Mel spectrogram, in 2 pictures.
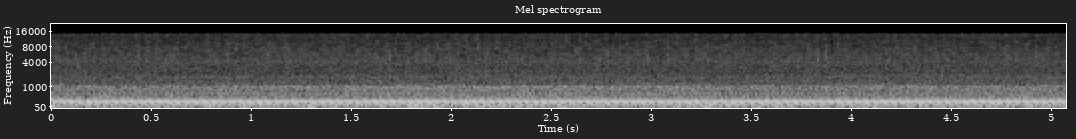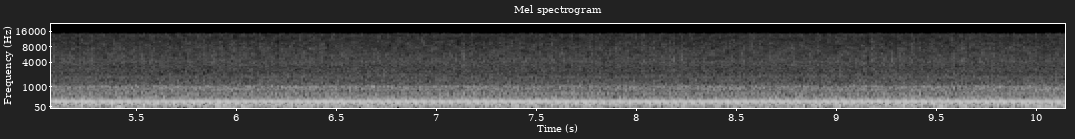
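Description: A small propeller plane's engine drones steadily close by.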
